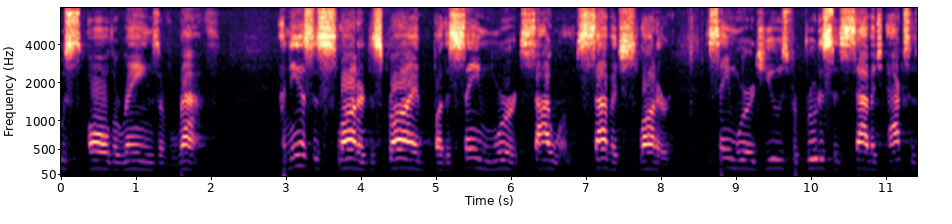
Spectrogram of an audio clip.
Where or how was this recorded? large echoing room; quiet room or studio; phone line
large echoing room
